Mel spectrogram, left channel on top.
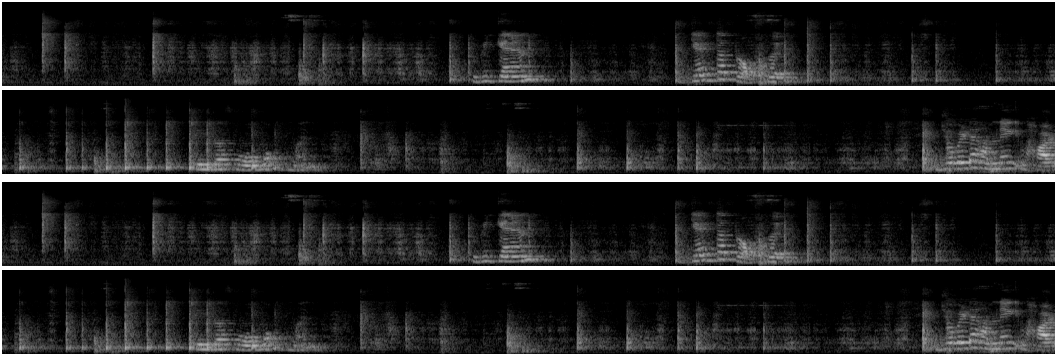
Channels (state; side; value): identical; both; correlation 1.00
